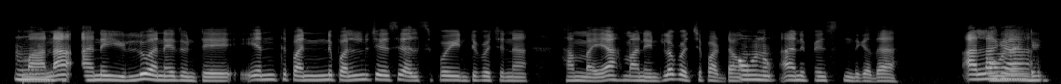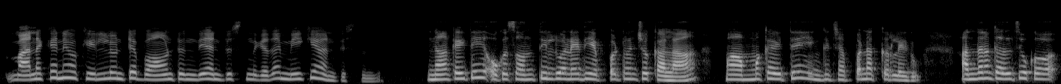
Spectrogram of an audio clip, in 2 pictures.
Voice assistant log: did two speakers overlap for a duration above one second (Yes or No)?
No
